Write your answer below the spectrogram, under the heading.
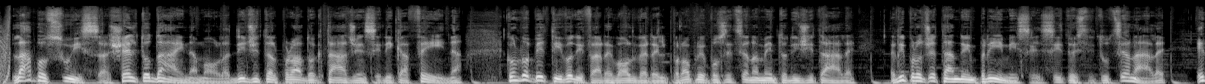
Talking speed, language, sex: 135 wpm, Italian, male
